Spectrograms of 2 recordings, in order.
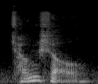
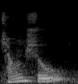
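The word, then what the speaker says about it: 成熟: Chengshou is mature. It's also pronounced Chengshu. I always hear it as Chengshou.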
